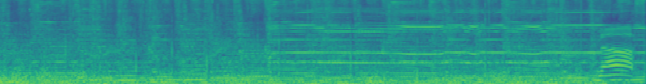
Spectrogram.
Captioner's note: air whooshing; footsteps plodding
